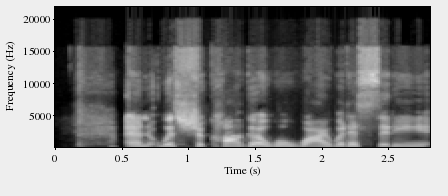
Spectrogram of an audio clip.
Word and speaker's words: Chicago: chef shoot machine and chicago with these we have the ch that we spell with ch but it makes the sh sound sh these are all a french origination and with chicago well why would a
